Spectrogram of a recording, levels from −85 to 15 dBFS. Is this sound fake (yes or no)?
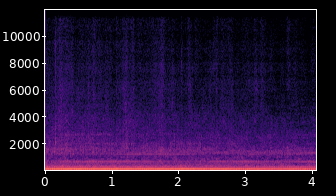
yes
